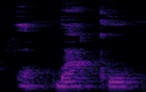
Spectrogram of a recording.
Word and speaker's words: Okpako: Just type my name, Okpako. Okpako is spelled O-K-P-A-K-O.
